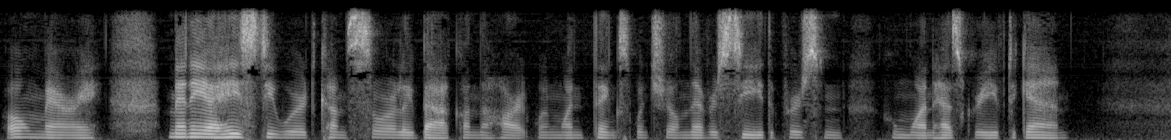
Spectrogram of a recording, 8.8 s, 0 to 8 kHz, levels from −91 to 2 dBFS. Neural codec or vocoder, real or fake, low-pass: none; real; 7.2 kHz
